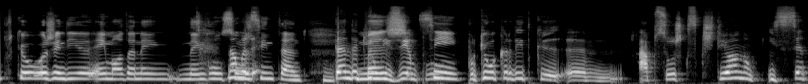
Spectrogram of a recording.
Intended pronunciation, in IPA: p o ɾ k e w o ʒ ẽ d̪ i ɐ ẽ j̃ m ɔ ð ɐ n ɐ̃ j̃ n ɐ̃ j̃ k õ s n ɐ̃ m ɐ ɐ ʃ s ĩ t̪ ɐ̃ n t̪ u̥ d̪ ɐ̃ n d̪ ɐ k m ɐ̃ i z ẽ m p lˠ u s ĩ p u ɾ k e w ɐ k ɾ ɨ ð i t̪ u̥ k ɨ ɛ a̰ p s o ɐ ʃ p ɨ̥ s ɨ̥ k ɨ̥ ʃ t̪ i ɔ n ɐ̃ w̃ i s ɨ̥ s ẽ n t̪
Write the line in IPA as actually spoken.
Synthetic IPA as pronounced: p u ɾ k e w o ʒ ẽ d̪ i ɐ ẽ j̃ m ɔ ð ɐ n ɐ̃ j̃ n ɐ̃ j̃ k õ s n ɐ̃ m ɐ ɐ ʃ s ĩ t̪ ɐ̃ n t̪ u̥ d̪ ɐ̃ n d̪ ɐ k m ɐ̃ i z ẽ m p lˠ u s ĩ p u ɾ k e w ɐ k ɾ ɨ ð i t̪ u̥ k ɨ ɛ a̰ p s o ɐ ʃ k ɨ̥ s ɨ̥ k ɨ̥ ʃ t̪ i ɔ n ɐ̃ w̃ i s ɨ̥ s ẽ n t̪

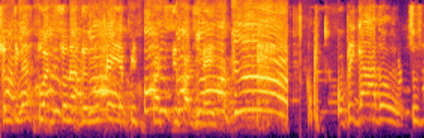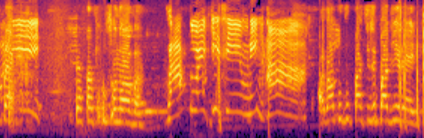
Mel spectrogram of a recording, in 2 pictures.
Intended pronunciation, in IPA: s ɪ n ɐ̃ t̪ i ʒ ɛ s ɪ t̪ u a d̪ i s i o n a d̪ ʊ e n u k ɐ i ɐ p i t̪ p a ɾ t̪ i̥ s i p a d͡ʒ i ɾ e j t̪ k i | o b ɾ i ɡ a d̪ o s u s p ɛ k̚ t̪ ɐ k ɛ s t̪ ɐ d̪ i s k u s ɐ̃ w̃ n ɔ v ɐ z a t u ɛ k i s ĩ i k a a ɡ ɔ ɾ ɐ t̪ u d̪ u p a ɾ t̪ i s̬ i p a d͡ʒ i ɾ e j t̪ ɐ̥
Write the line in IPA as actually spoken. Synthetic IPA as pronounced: s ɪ n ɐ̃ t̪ i v ɛ s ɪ t̪ u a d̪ i s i o n a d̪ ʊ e n ũ k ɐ i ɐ p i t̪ p a ɾ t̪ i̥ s i p a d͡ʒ i ɾ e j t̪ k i | o b ɾ i ɡ a d̪ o s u s p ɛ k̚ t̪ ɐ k ɛ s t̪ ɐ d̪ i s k u s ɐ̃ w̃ n ɔ v ɐ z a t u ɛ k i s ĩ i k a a ɡ ɔ ɾ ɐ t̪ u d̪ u p a ɾ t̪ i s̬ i p a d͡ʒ i ɾ e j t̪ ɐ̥

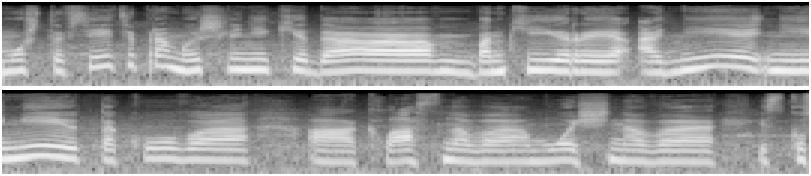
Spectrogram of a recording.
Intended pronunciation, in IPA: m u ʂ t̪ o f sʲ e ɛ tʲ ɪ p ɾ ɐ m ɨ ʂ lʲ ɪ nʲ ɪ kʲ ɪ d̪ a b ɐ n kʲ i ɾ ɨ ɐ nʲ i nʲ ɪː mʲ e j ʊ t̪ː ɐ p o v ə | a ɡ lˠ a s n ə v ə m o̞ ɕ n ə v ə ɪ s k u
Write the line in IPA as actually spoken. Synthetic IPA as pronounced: m u ʂ t̪ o f sʲ e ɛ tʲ ɪ p ɾ ɐ m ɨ ʂ lʲ ɪ nʲ ɪ kʲ ɪ d̪ a b ɐ n kʲ i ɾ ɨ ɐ nʲ i nʲ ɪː mʲ e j ʊ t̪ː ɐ k o v ə | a k lˠ a s n ə v ə m o̞ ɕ n ə v ə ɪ s k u

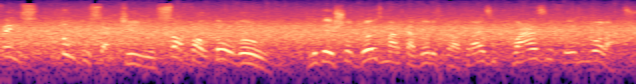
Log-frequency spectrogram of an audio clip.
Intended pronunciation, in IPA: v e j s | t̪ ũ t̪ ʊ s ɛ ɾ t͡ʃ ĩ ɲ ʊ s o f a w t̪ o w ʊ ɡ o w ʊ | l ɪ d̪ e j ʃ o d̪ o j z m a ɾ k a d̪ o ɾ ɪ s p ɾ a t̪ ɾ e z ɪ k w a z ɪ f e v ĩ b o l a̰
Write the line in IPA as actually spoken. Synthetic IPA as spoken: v e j s | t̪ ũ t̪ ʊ s ɛ ɾ t͡ʃ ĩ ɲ ʊ s ɔ f a w t̪ o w ʊ ɡ o w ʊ | l ɪ d̪ e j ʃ o d̪ o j z m a ɾ k a d̪ o ɾ ɪ s p ɾ a t̪ ɾ a z ɪ k w a z ɪ f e z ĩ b o l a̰

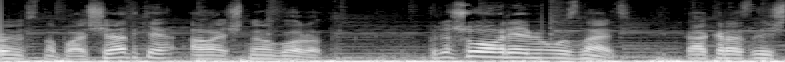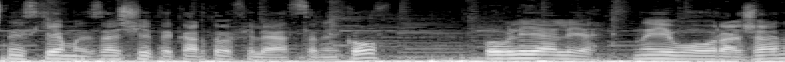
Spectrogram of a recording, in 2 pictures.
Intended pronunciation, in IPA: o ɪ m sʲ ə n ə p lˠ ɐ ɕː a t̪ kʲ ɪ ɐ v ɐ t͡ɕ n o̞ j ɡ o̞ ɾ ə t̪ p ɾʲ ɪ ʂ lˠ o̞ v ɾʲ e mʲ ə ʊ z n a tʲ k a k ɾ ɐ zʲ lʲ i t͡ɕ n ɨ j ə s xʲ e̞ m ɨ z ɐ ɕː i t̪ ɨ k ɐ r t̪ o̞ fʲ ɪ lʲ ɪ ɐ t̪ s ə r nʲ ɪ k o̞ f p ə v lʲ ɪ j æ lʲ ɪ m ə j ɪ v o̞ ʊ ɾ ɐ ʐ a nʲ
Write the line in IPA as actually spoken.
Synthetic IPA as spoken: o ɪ m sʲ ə n ə p lˠ ɐ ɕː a t̪ kʲ ɪ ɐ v ɐ t͡ɕ n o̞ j ɡ o̞ ɾ ə t̪ p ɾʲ ɪ ʂ lˠ o̞ v ɾʲ e mʲ ə ʊ z n a tʲ k a k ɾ ɐ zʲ lʲ i t͡ɕ n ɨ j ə s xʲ e̞ m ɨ z ɐ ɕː i t̪ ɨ k ɐ r t̪ o̞ fʲ ɪ lʲ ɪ ɐ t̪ s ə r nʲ ɪ k o̞ f p ə v lʲ ɪ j æ lʲ ɪ n ə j ɪ v o̞ ʊ ɾ ɐ ʐ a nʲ

